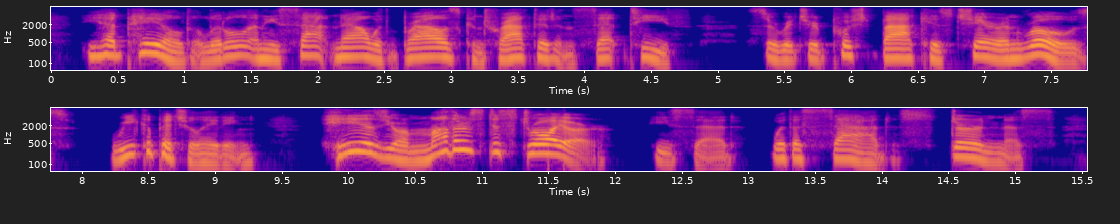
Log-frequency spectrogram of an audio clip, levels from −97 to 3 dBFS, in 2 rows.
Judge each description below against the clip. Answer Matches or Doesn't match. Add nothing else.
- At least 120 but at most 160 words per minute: Matches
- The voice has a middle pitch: Matches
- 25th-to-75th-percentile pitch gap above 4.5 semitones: Matches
